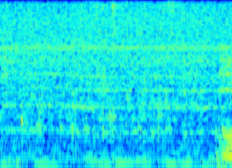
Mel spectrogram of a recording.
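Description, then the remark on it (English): Liquor and lemon-flavored seltzer pour steadily into a glass to make a highball, a continuous splashing trickle with faint bubbly fizz, ending in a brief louder rush and a rising gurgle as the glass fills. “So let me top myself off here.”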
